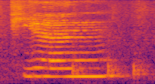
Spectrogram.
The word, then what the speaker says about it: 天: 如 second tone 如 as if as okay as the sky okay that's in Chinese it pronounced 天 okay 父父敬敬如如天天 respect your father like you respect the sky.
